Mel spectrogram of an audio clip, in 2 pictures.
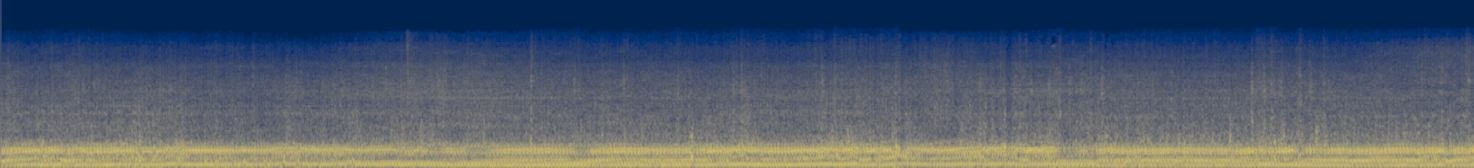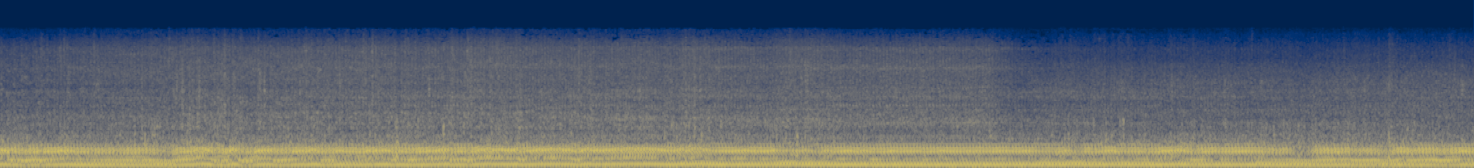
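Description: Tyres crunch over loose gravel and rocks.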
